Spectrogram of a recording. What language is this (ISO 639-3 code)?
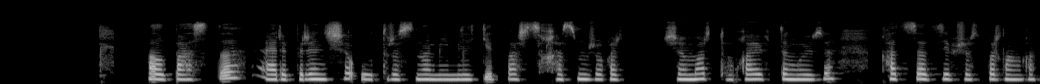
kaz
